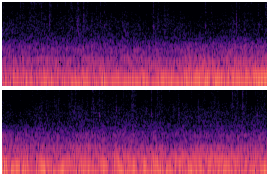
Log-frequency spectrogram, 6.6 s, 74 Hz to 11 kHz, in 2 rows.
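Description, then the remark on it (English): A car engine that is half of a V8 burbles steadily with a deep, throaty, V8-like rumble, loud, its low thrum swelling slightly midway with no voices over it. “And I don't know if they're doing something with the audio, to make it sound like it's waffling a bit like a V8. But do you hear that? It's got a wall to it, which you get with a V8, which this is only half of.”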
